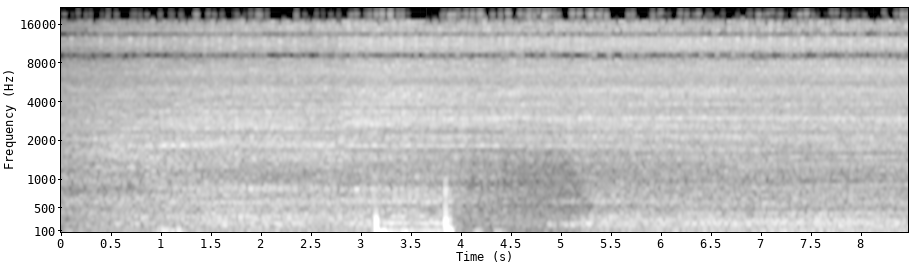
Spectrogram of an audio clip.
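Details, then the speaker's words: Mercedes-Benz C250 after turbo removal and rebuild: even idle with a couple of light early clicks, no knocks or whistles; cooling fine, no leaks, running normally. "Fine, it's cooling properly. Check the cooler level is cooling properly. Oil is going through the system and no leak so far, so hopefully it stays that way."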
